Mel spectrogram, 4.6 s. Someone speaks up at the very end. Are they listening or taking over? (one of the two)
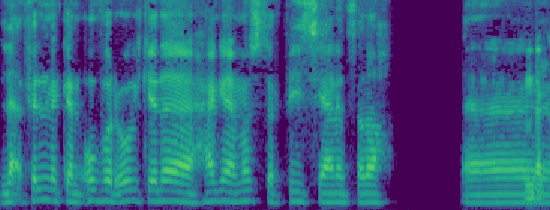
taking over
